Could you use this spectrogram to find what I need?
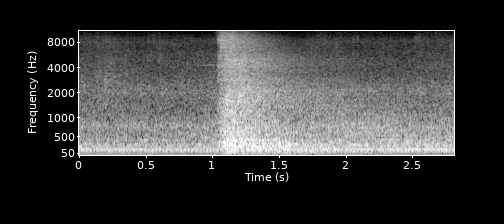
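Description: A diving board bangs and rattles as a diver bounces on it, echoing in a large hall.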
